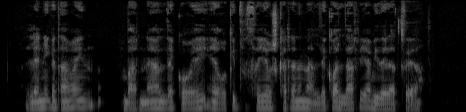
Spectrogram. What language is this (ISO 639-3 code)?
eus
